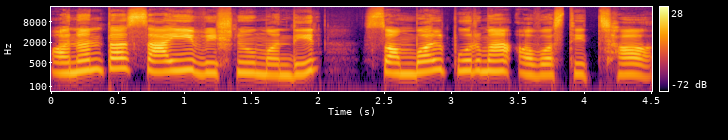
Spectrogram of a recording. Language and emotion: Nepali, neutral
